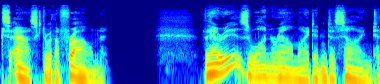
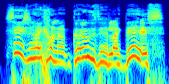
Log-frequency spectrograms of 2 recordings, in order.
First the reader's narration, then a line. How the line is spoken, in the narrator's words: Marina screeched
